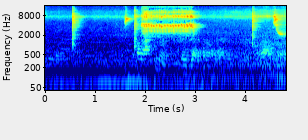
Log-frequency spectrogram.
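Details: Speech-imitating Javan myna utters sharp clicks, then a fast chattering buzz of rapid pulses lasting about a second, followed by brief rasping notes.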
